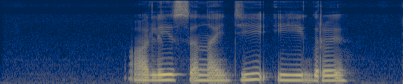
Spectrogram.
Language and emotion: Russian, sad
